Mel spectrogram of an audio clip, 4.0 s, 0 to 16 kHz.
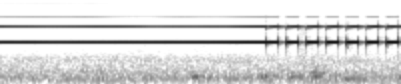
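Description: A homemade Counter-Strike C4 bomb prop holds a steady high electronic tone, then shifts into a rapid, evenly spaced series of sharp beeps, loud and close over faint background noise.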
